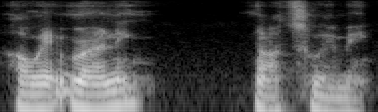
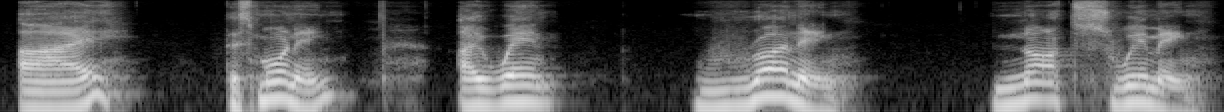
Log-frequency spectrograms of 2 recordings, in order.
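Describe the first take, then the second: First: Said in the usual way. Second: Slow with clear pauses before the contrast; pauses shown. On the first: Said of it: "this is where I use my comma". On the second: Shown as a demonstration. Teacher showing students where the commas fall, with pauses. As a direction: pause at each comma, then a slow not swimming. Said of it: "this pause that I have".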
